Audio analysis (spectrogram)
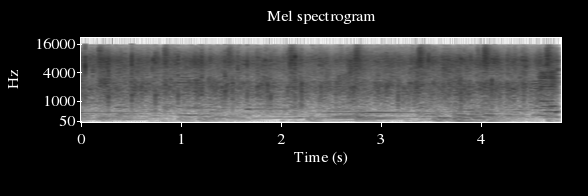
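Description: Applause from a live concert audience for Annie Garcés, steady and dense throughout, with low tonal sounds and possible talk underneath.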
